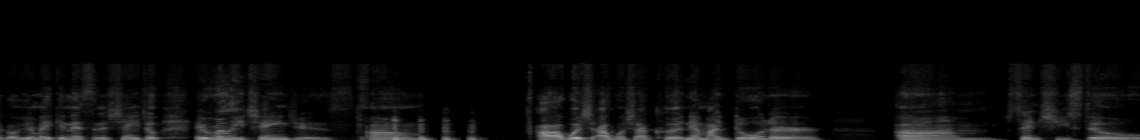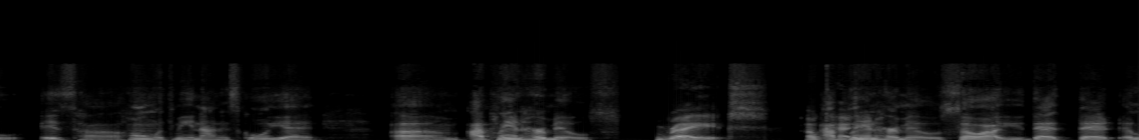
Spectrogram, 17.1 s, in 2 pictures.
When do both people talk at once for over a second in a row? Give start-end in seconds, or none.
none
